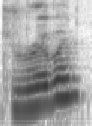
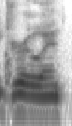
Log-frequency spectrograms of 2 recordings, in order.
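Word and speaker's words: Drouin: Jude Druin. Oh yeah. I say Druin. I don't know how he says that. I think the N is silent. I think it's Druin. the French thing.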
